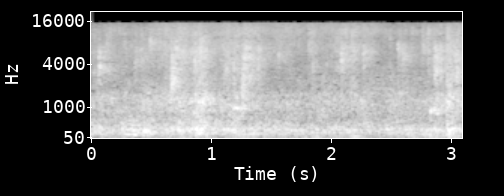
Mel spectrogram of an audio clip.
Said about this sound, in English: So, taking a shower on Sunday, the 5th May in 2030.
